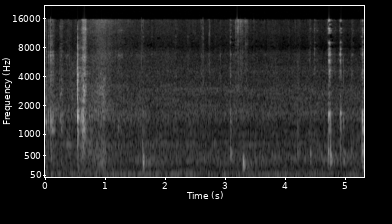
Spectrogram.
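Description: A hand tinkers with metal engine parts, making small clicks and knocks.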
